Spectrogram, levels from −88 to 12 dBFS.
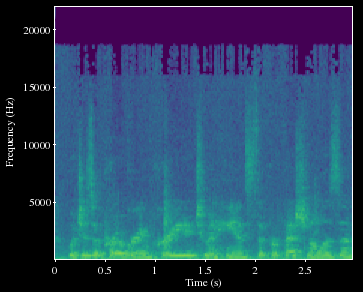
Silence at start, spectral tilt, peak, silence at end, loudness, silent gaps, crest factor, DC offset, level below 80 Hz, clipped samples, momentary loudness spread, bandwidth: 0 s; -4.5 dB/octave; -2 dBFS; 0 s; -14 LUFS; none; 10 dB; under 0.1%; -28 dBFS; under 0.1%; 3 LU; 19 kHz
